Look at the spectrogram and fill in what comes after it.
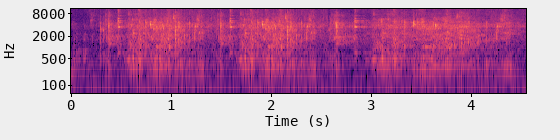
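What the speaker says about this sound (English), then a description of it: "Put the water into a bowl." Water pours into a bowl in a home kitchen for making a pre-cooked corn flour dough, a continuous splashing, gurgling stream with rippling pulses, close and fairly loud.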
